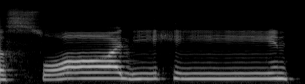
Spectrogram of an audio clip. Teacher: یہاں صاد سے پہلے الف اور لام آئے تو دونوں ہی سائلنٹ ہیں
